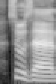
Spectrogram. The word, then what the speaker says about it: Susan: This is Badass Bar, the world's most moral podcast, here with our guest, Suzanne Abulhawa. There we go. Abulhawa. I always start freaking out when I have to pronounce a name.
